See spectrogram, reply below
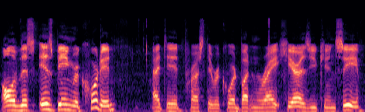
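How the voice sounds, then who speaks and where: A man in his twenties with a fairly high voice, casting a live game tournament in chatty, joking banter. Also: fairly even intonation, moderate pace, bright, forceful tone, slight background noise. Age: 20s. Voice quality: higher voice. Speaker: esports caster.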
